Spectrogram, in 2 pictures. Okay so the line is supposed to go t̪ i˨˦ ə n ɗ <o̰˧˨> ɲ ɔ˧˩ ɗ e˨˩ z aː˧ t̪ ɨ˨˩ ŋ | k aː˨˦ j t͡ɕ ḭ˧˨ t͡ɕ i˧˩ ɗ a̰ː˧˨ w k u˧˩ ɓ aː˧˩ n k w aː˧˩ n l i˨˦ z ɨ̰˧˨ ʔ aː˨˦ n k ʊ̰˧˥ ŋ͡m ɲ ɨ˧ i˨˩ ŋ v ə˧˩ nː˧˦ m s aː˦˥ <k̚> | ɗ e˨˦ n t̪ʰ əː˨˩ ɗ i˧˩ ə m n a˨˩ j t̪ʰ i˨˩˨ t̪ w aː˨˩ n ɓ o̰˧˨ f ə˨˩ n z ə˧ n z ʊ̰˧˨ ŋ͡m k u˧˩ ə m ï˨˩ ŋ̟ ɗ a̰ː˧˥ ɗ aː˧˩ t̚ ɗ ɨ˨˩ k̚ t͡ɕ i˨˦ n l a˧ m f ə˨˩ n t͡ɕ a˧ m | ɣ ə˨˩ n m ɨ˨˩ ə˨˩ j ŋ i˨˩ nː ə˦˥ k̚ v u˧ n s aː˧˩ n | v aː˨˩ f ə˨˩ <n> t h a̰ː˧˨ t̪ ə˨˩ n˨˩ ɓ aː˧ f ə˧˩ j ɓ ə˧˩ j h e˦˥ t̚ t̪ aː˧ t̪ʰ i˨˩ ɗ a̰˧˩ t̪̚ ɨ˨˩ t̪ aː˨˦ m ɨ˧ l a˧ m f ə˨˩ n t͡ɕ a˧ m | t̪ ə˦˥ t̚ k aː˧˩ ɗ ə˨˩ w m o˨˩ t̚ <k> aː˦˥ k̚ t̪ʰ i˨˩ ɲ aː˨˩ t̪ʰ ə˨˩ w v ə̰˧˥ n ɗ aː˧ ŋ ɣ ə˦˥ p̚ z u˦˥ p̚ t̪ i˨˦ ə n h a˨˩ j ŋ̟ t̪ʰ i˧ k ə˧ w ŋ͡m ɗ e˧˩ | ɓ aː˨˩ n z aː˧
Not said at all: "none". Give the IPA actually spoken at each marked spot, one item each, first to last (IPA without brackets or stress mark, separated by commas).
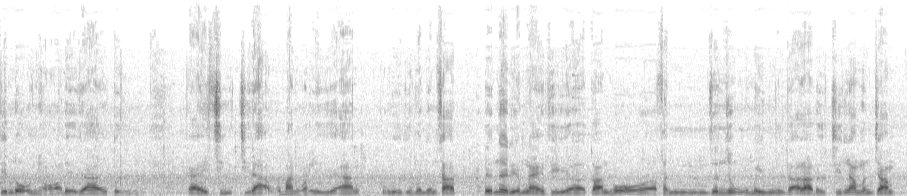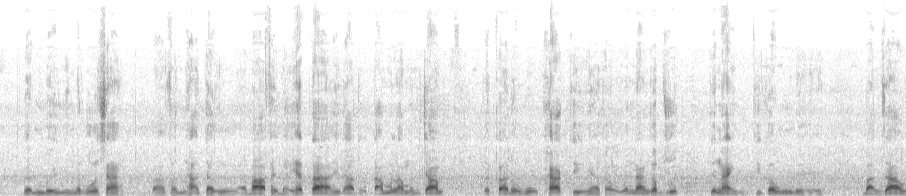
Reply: o̰˧˨, t̚, n, x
